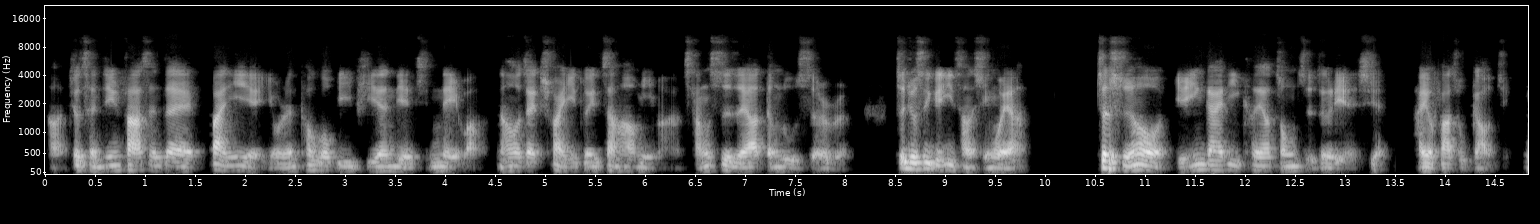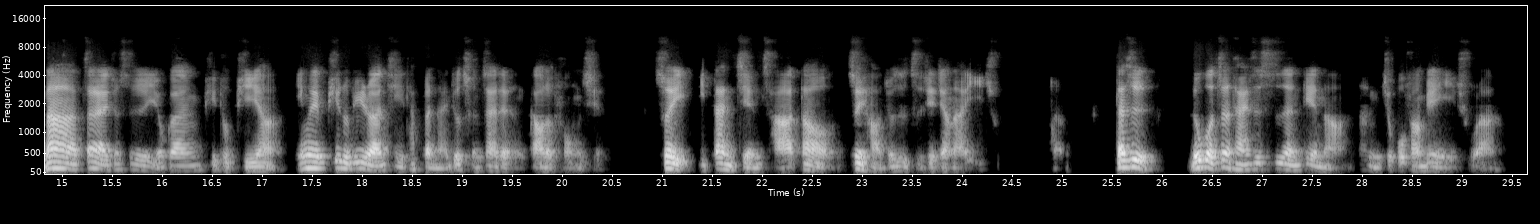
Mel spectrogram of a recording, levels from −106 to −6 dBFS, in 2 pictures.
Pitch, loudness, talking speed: 210 Hz, -29 LUFS, 285 characters per minute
